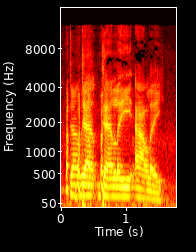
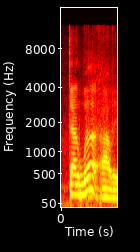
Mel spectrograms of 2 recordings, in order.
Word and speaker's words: Dele Alli: Dele Alli. – Dele Alli. It's got an E on the end. – Yeah, but it's pronounced Dele.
